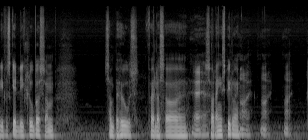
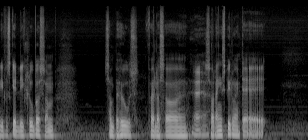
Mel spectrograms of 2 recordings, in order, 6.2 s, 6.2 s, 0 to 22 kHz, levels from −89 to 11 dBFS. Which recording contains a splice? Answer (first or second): second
